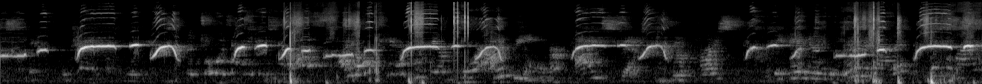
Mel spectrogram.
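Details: Cockatiel kept as a pet, whistling September: pure, bright whistles, each swooping upward then holding steady, strung into a repeated melodic phrase with faint clicks between the notes.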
